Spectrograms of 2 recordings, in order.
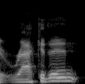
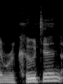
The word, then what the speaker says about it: Rakuten: way i actually don't know how this is pronounced i've i like i used to say rakitin but i think other people say rokuten i'm not really sure uh ichiba sellers i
